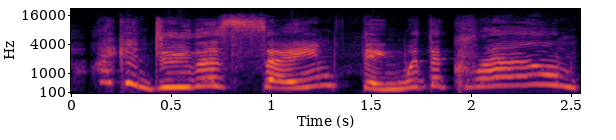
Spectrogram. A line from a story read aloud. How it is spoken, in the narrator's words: cried Archimedes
